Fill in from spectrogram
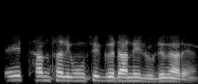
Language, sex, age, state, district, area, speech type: Bodo, male, 60+, Assam, Udalguri, urban, conversation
